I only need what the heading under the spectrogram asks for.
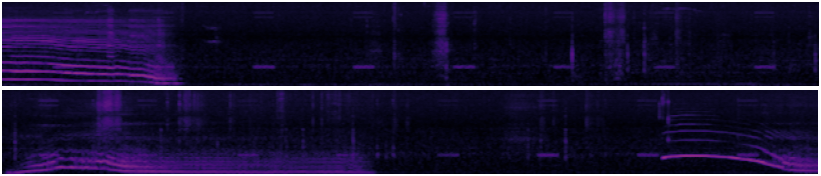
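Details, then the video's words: Angry yelling cat: a high yowl sliding down to a growl, a long quiet stretch with faint beeps, then a rising-falling wail ending in a low drawn-out growl, and finally a short high cry dropping sharply. "Angry Cat is Yelling and making Horrible Sounds!"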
